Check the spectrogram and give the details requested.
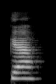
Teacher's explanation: For Fatha open jaws, A, Ka, Kaf is light. For fatha open jaws, the sound is short.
